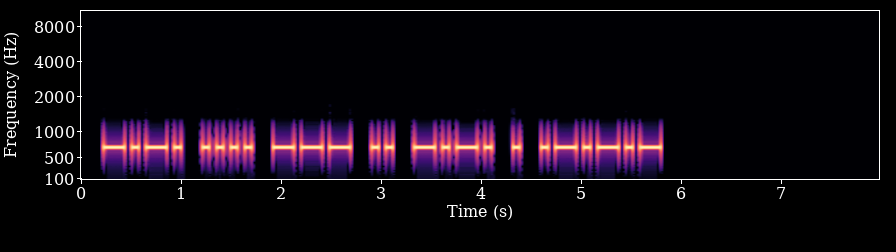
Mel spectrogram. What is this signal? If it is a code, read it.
Morse code, heard as a keyed tone, about 17 wpm, 700 Hz. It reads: CHOICE.
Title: Sentences from Top 1000 Words - Review Part 6 - 17wpm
